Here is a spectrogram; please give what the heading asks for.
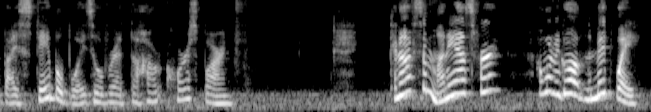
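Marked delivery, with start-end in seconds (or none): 3.9-5.0 put-on high, loud child voice; high-pitched kid request; girl pleading. A narrator's reading. Girl begs mother for money. 5.4-6.4 put-on fast, high, loud child voice; high-pitched quick kid request; girl pleading. A narrator's reading. Girl begs mother for money.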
